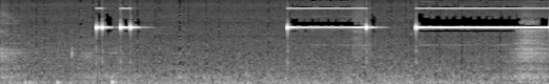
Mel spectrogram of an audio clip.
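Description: Digital multimeter's continuity beeper sounding as test probes touch the MOSFETs on a cordless saw's motor control board. It gives two short high chirps about a second in, a beep of about a second near four seconds, then a continuous steady tone from about five and a half seconds. The meter reads near zero ohms, the low-resistance reading that marks a shorted part.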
